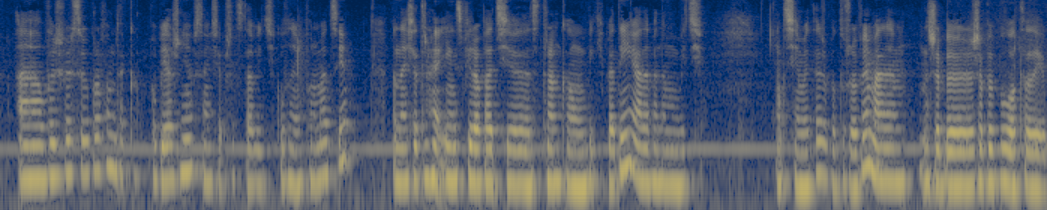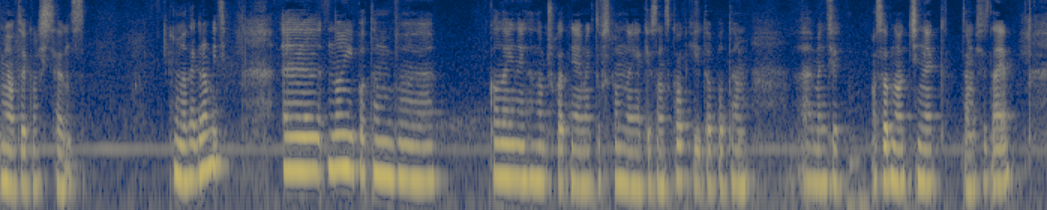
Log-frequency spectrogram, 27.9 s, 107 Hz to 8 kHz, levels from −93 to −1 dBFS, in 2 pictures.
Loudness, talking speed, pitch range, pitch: -31 LUFS, 140 wpm, 185-210 Hz, 190 Hz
